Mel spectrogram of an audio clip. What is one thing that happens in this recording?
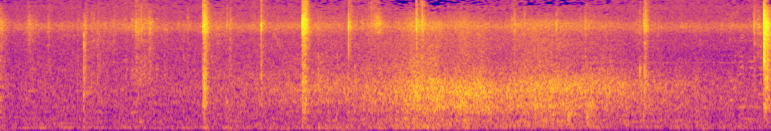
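Skateboard wheels roll over rough pavement.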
